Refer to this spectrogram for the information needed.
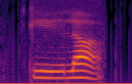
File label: banana, punjabi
